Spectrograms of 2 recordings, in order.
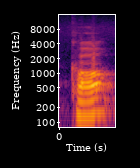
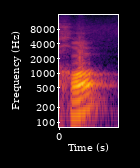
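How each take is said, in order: First: It starts with a plain k sound. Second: It starts with a raspy kh sound. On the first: "وبعض الناس بيقولوها كا" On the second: "في بعض الناس يقولوها خا"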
